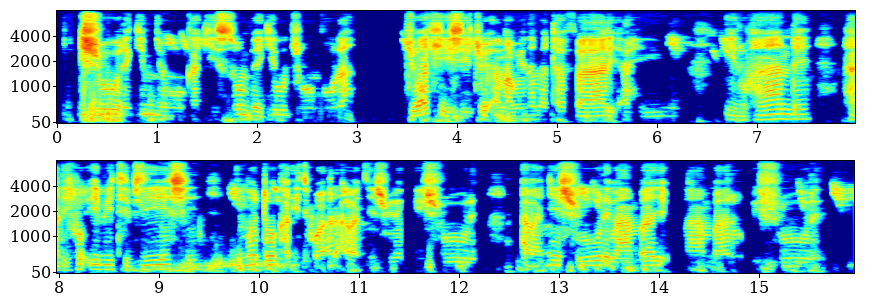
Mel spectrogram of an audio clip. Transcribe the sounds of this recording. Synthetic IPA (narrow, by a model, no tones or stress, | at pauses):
iʃuːɾe̞ɡimɲuuɡaɡ̥isuːmbeɡiβud͡ʒuːmbuɾḁ | juːβakʰiʃid͡ʒwe̞ʔamawenamatʰafaːɾḭʔahiɲeiɾuhaːnde̞haɾiho̞̰ʔiβitʰivjiːnʃimo̞do̞kʰaʔitwaːɾa̰a̰βaɲe̞ʃuːɾe̞kwiːʃuːɾe̞aβaɲe̞ʃuːɾe̞βaːmbaje̞umuŋaːmbaɾo̞wiʃuːɾe̞̰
